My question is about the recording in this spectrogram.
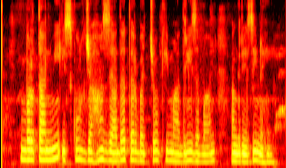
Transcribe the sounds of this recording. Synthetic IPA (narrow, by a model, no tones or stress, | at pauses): bɐɾt̪aːnʋiʔɪskuːld͡ʒɐɦãzjaːd̪at̪ɐɾbɐtːʃõkimaːd̪ɾizɐbaːnɐ̃ŋɡɾeːzinɐɦĩ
